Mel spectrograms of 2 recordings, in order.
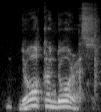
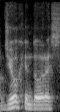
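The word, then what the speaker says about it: Deoch an Dorais: Doch an Doris. Perfect. So Doch an Doris or Joch an Doris is Scotch Gaelic for a farewell drink or a parting drink, one for the road.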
